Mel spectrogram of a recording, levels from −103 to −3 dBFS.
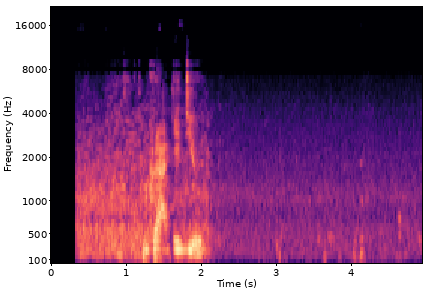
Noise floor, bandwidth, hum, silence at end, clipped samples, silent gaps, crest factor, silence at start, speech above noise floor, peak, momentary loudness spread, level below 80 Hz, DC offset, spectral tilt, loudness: -53 dBFS; 9.4 kHz; none; 0.8 s; under 0.1%; none; 20 dB; 0.3 s; 39 dB; -2 dBFS; 19 LU; -64 dBFS; under 0.1%; -5.5 dB/octave; -16 LUFS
